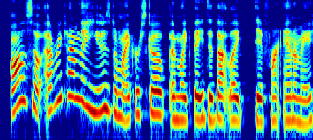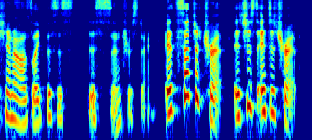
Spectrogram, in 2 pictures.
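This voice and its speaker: A woman talks at a very fast pace with hardly any pauses, in a raised, projected voice with a bright, sharp tone. Her pitch is high with very wide swings, and the sound is dry and close with no echo. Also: very clean recording, silent background. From New Jersey. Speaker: podcast co-host. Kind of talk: casual chat.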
